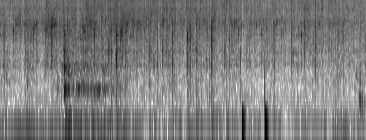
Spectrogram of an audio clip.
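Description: Sliced onions fry in a very hot pan for a sardine roast, giving a steady, close sizzle with scraping stirs and a couple of sharper knocks near the end, and no talking.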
